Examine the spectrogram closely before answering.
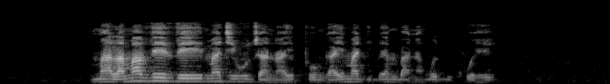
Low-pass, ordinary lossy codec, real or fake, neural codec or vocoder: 7.2 kHz; MP3, 96 kbps; real; none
